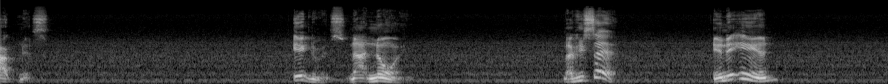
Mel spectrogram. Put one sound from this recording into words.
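An older man speaks calmly and slowly, close by, in short phrases with pauses.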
